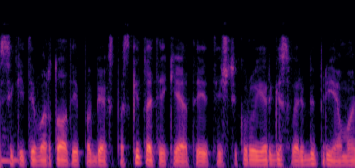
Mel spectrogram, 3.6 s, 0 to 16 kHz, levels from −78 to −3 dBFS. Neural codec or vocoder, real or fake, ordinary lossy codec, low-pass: none; real; Opus, 16 kbps; 7.2 kHz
